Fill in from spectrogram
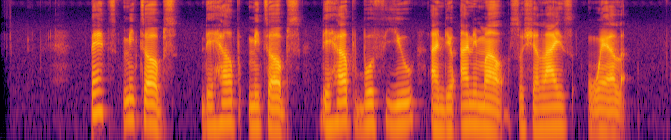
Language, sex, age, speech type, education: Nigerian Pidgin, male, 30-45, spontaneous, tertiary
